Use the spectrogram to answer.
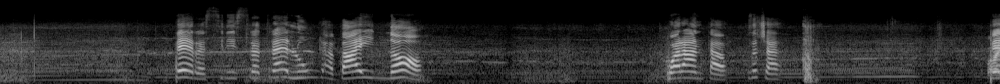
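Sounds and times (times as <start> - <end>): rally car engine at steady revs: 0.0 - 10.0
road and tyre noise: 0.0 - 10.0.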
